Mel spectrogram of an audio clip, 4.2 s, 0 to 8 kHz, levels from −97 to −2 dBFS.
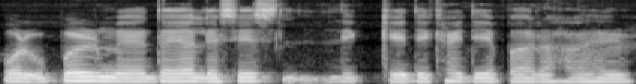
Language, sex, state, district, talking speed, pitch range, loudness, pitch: Hindi, male, Arunachal Pradesh, Papum Pare, 125 wpm, 120-130 Hz, -16 LUFS, 125 Hz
